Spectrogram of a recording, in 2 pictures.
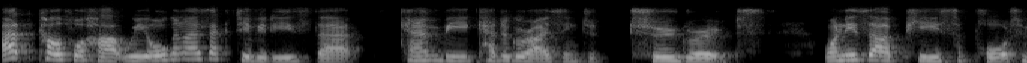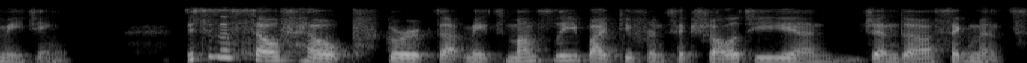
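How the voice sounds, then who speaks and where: A woman with an Australian accent talks at a moderate pace. Her pitch is medium, with ordinary variation. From Australia, Melbourne. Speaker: webinar facilitator, nonprofit volunteer. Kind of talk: presentation. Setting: online webinar. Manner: hesitant, frequent um fillers.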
